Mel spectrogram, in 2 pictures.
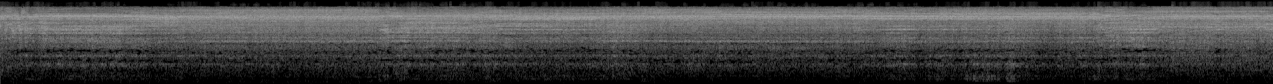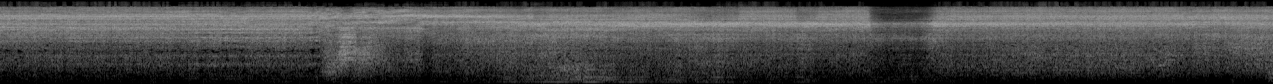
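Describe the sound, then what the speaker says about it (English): Compressed air blows through a dirty lawn mower carburetor on a Toro Recycler, a loud, steady close hiss lasting throughout with a brief dip near the end. "So, let me blow some air."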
